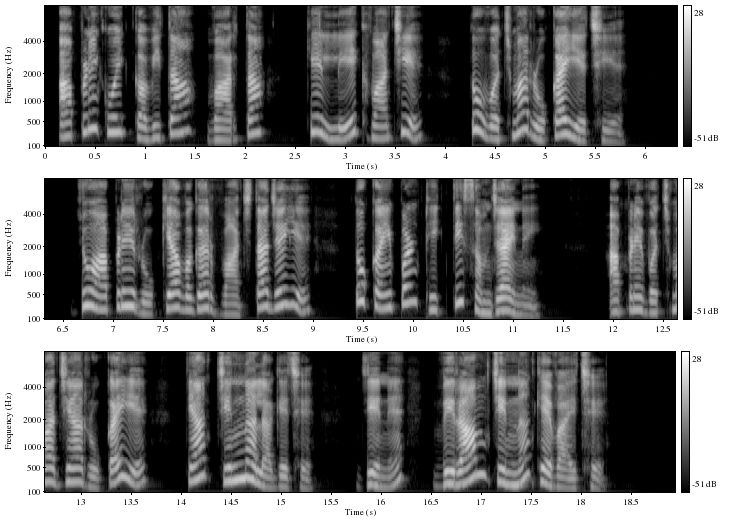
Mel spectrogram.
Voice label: gujrati voice, Gujarati Female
